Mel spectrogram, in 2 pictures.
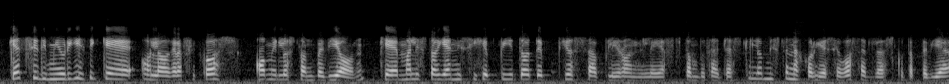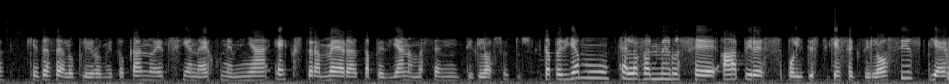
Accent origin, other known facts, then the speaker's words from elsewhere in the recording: Limassol, Limassol District, Cyprus; moved away as an adult; now in Australia; Είμαι από τη, γεννήθηκα και μεγάλωσα στη Λεμεσό, ναι.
